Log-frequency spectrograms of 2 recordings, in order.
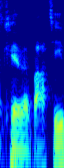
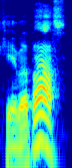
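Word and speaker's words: Kiribati: Now, I know what you're thinking. What Graeme, that says Kiraabati? Yes, I know it says Kiraabati, but it's pronounced Kira Bass. That makes no sense, you say.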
